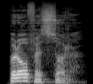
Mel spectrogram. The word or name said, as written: profesor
